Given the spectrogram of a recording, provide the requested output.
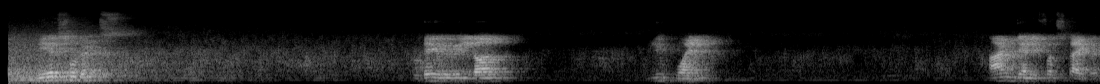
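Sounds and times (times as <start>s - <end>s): faint low hum: 0.1s - 11.0s
steady low hiss: 0.1s - 11.0s.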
